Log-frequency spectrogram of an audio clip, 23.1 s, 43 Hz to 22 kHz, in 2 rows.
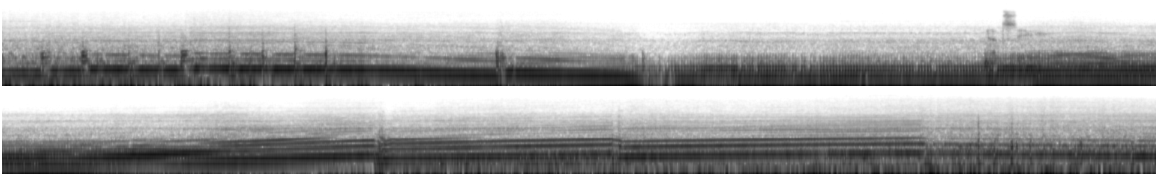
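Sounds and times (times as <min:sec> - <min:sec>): motorcycle engine accelerating: 0:00.0 - 0:23.0.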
